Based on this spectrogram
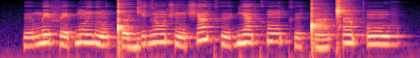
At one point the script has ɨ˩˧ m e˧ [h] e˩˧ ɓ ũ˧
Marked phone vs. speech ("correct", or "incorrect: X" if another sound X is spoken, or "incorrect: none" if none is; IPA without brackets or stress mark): incorrect: f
